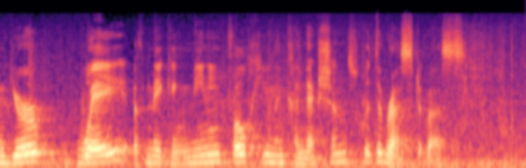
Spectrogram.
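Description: An elderly woman speaks calmly into a microphone.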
